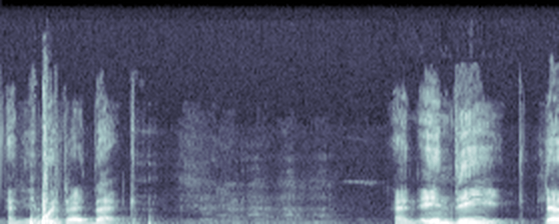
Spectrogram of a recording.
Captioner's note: laughter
